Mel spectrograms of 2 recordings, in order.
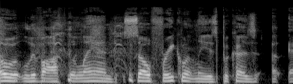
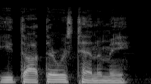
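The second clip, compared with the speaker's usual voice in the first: put-on calm delivery, lower and quieter; 6 semitones lower, 7 dB quieter than usual. Retelling a movie scene, quoting a character's line: imitating a real calm delivery. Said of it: "real calm".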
